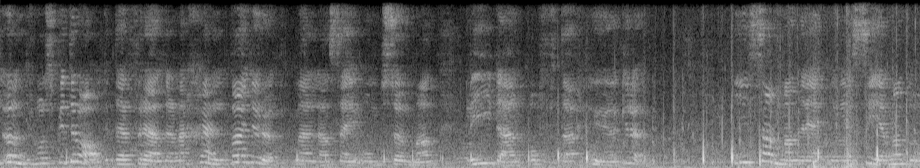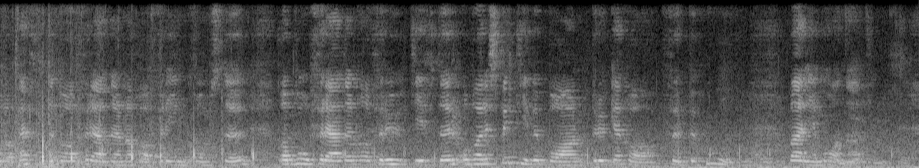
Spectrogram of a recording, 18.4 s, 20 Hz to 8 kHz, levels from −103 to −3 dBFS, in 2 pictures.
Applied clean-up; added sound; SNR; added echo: none; Livestock, farm animals, working animals; 3 dB; reverberation time 0.4 s.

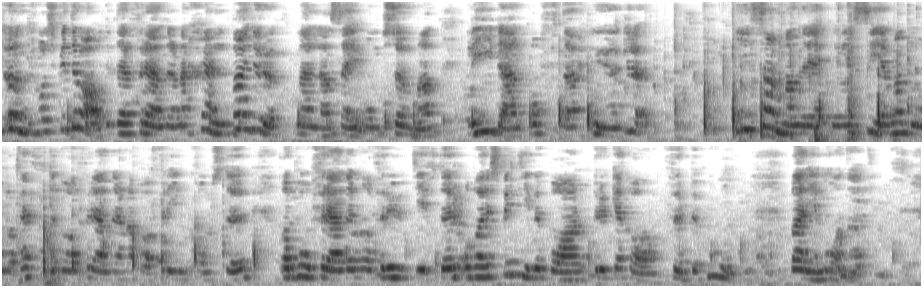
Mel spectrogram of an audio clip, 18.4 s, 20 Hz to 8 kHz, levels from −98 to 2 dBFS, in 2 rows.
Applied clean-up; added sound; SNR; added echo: classical method WPE with log-MMSE.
